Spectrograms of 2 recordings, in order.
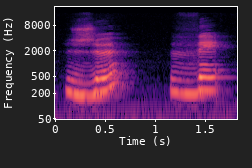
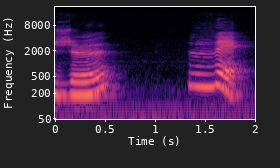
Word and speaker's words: je vais: je vais je vais et le son et s'écrit à i dans je vais la lettre s est muette je vais écrivez je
